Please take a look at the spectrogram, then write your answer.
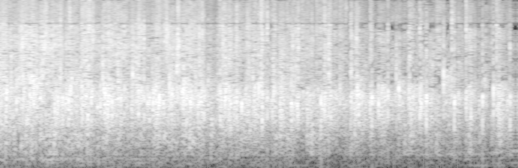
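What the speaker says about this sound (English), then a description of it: "Let's give one more round of applause for both teams in the final." Sustained audience applause after the final round of a high school debate, a dense steady clapping wash from a large crowd that holds strong throughout with a slight easing near the end.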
